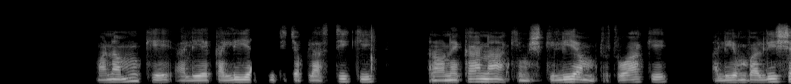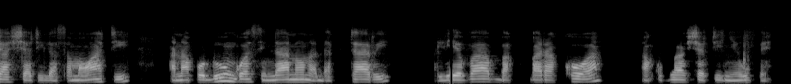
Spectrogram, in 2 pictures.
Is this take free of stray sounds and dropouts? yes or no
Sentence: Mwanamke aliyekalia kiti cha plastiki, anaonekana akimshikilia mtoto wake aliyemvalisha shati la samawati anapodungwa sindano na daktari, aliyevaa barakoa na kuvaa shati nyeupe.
no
